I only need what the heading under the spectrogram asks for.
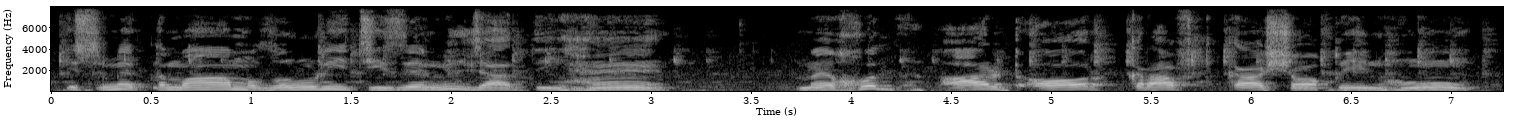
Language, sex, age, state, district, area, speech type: Urdu, male, 60+, Bihar, Madhubani, rural, spontaneous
